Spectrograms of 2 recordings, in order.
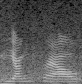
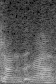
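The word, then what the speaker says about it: Jungfrau: to the top of young prow Mountain like my pronunciation we've been calling it Jung prow definitely wrong um and we're going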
